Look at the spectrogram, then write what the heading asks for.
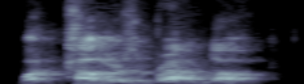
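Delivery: bellowing, very loud scream. Retelling an army captain answering a recruit's question: captain screaming. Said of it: "the captain just screaming at him".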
